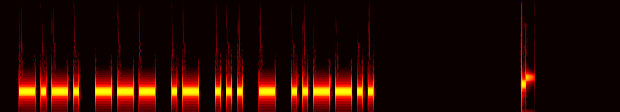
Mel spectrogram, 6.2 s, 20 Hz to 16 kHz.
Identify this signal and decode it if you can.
Morse code, heard as a keyed tone, about 22 wpm, 700 Hz. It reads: COAST?
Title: Sentences from Top 1000 Words - Review Part 4 - 22wpm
